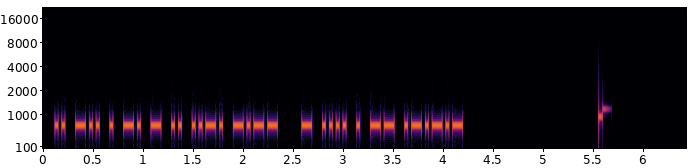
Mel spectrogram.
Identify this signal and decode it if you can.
Morse code, heard as a keyed tone, about 36 wpm, 700 Hz. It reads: IDENTIFY THEM.
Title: Sentences from Top 1000 Words - Review Part 6 - 35wpm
